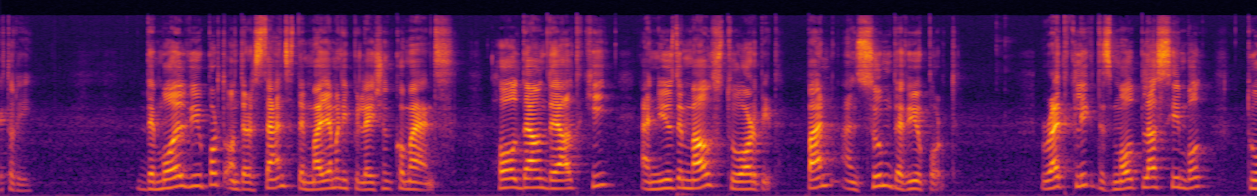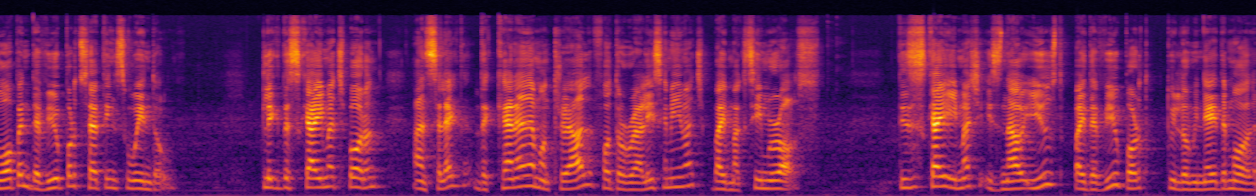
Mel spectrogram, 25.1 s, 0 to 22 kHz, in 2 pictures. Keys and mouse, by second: 7.4-8.2 alt+drag, 12.9 right click, 14.2 click, 15.7 click, 20.3 click, 21.8 click, 22.5-24.7 alt+drag.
